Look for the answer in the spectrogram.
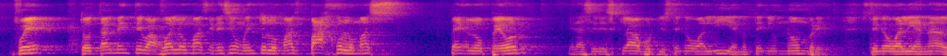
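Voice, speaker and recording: Animated preacher in an echoey church hall. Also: male voice. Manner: animated preaching, swings from loud high calls to low asides; addresses the congregation directly, asks rhetorical questions. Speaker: pastor. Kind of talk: sermon.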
